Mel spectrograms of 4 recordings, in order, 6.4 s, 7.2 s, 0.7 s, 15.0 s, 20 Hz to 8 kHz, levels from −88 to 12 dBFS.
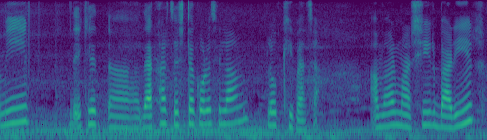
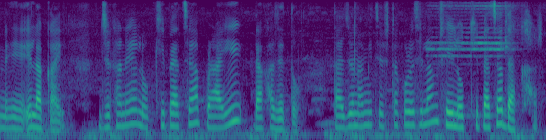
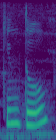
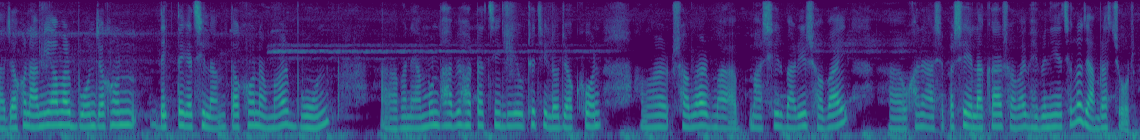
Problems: constant background noise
